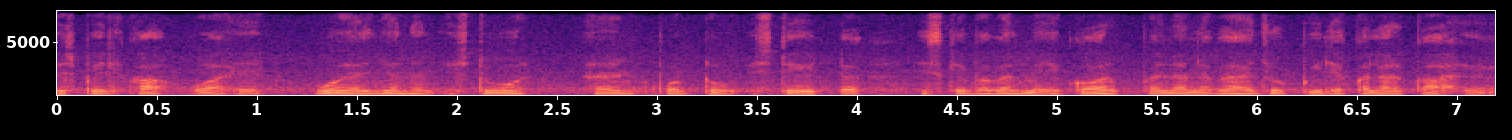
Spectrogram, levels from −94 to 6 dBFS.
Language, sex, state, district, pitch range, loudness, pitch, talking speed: Hindi, male, Haryana, Rohtak, 140-150 Hz, -19 LUFS, 145 Hz, 200 wpm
